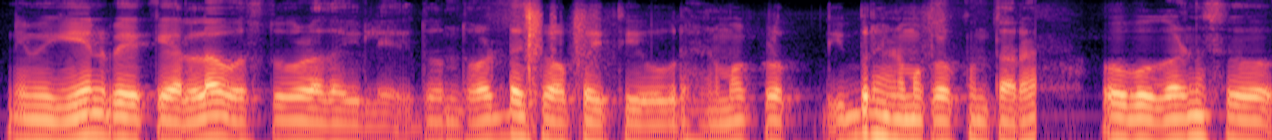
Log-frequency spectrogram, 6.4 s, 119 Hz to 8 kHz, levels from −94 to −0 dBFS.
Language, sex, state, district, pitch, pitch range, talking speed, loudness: Kannada, male, Karnataka, Belgaum, 110 Hz, 105-115 Hz, 160 wpm, -19 LUFS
